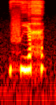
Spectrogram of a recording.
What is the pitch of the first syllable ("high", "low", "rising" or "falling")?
high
